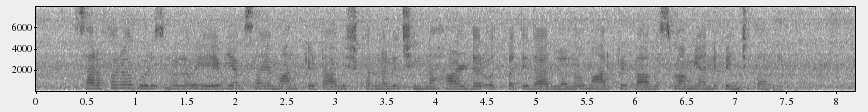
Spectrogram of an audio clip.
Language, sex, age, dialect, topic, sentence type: Telugu, female, 18-24, Utterandhra, agriculture, question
